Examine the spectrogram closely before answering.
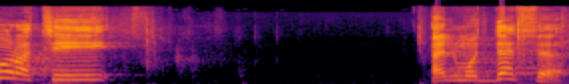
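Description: Paper pages rustle as a man turns them.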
